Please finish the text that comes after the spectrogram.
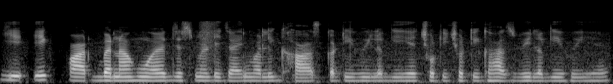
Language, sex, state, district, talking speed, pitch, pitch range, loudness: Hindi, female, Uttar Pradesh, Lalitpur, 205 wpm, 175 Hz, 170-180 Hz, -21 LUFS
